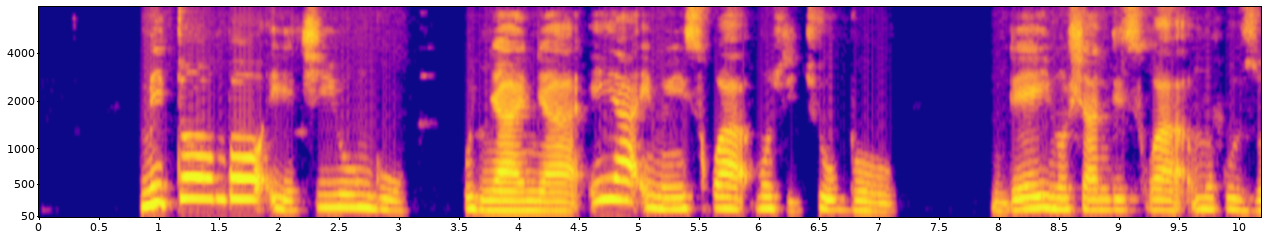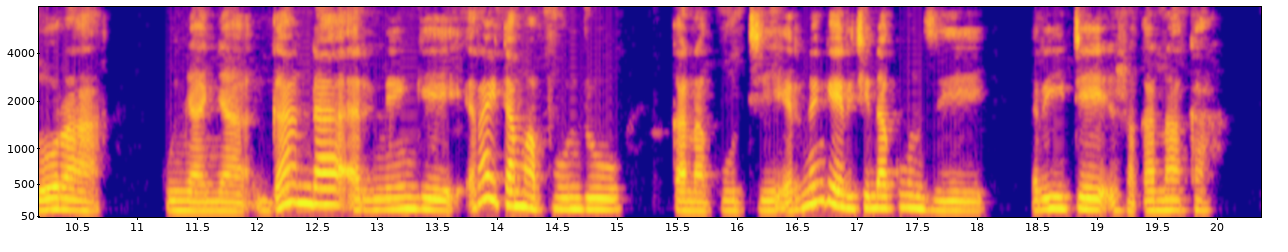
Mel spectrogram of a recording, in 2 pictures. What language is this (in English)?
Ndau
